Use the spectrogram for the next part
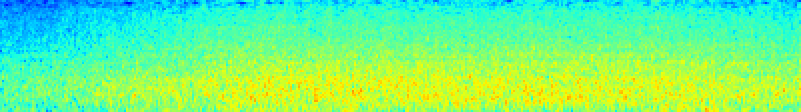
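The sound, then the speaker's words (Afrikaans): Steady rushing of flowing water where two small streams meet on the border between the Mogalestadie municipality and Johannesburg Metro, constant, with a broad hiss that builds slightly in the first second and then holds evenly throughout; no voices. “Op die grens tussen die Mogalestadie munisipaliteit en Johannesburg Metro kom twee stroompies bymekaar”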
